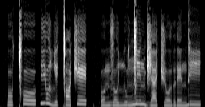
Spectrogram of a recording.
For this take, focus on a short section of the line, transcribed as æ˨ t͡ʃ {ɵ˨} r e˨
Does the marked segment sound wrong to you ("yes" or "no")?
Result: yes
